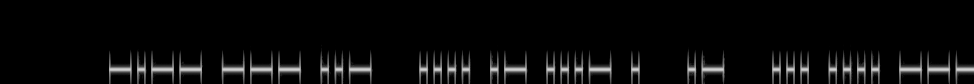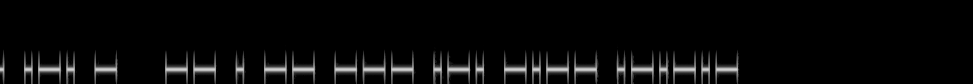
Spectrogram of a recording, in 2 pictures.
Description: Morse code, heard as a keyed tone, about 17 wpm, 700 Hz. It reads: YOU HAVE A SHORT MEMORY.
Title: Sentences from Top 1300 Words 17wpm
